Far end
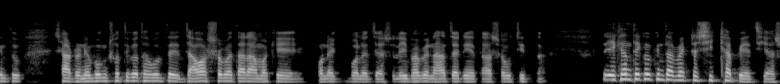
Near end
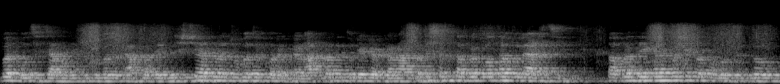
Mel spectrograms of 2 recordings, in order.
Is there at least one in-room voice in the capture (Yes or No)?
Yes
